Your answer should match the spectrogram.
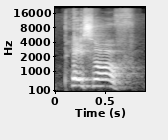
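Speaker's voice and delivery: loud, sharp shout of a stranger telling her to go away; hostile shout. Retold or imitated. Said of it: "he said".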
